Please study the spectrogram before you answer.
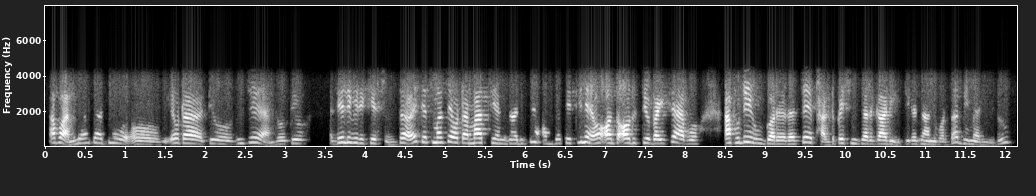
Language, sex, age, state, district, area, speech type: Nepali, female, 45-60, West Bengal, Darjeeling, rural, conversation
